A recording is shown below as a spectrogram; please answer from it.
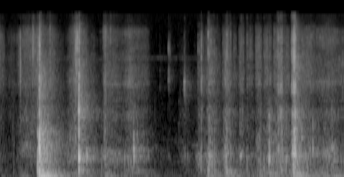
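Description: A cardboard shipping box being handled on a tabletop. There are two sharp knocks about half a second and a second in, then cardboard rubbing and scraping, and another knock near the end.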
